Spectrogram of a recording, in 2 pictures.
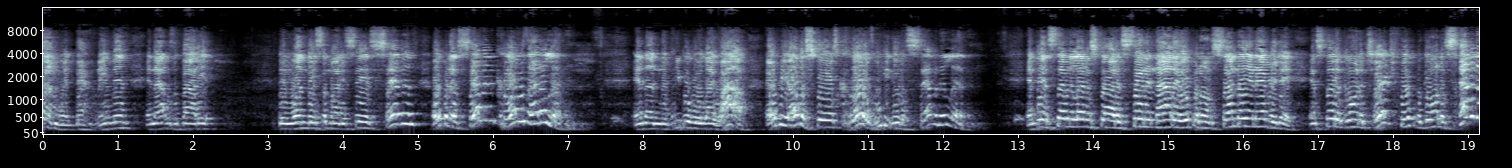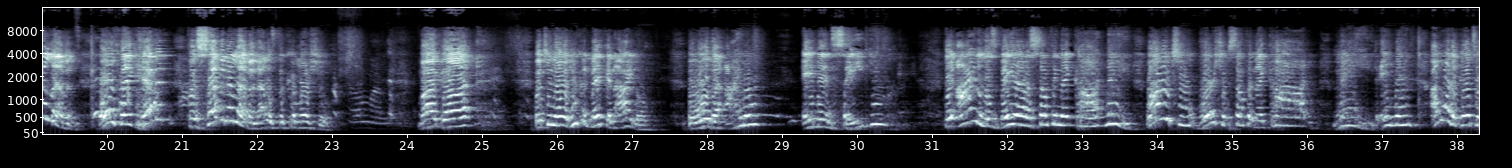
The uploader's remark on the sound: shared this message live on 2/11/24 at the Island Nursing and Rehab Center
